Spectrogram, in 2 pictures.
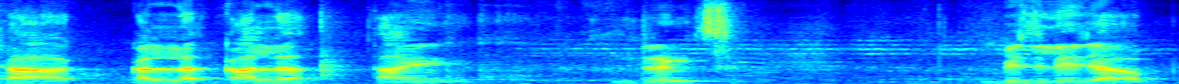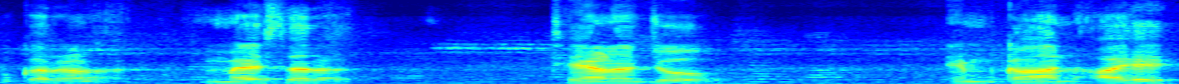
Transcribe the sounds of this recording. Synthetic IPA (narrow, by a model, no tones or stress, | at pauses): t͡ɕʰaːkɐlkalt̪aːĩ | ɖɾɪ̃ŋks | bɪd͡ʑlid͡ʑaːɐpkɐɾəɽ̃ | mɐɦsəɾ | t̪ʰijəɽ̃d͡ʑoː | ɪmkaːnaːɦeː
